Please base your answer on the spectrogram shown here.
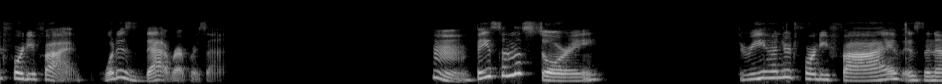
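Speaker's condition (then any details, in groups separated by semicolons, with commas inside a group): No condition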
